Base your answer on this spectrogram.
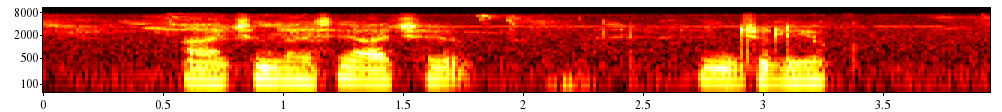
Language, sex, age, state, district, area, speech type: Kashmiri, male, 18-30, Jammu and Kashmir, Shopian, rural, spontaneous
